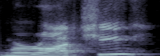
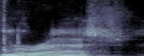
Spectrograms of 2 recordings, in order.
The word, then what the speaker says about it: Marash: And the next gentleman, I might butcher this name, but Marachi. That's a pretty good butchering. That's not bad. Okay. It's actually pronounced Marash.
